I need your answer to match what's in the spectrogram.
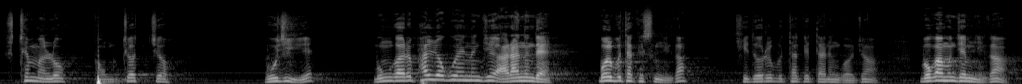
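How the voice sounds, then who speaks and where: Priest preaching in a reverberant church. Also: male voice, a little high, expressive, fairly quick, a bit bright. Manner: conversational preaching full of rhetorical questions. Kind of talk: sermon.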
